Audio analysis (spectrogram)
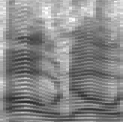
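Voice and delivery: ordinary talk, nothing marked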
